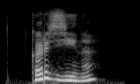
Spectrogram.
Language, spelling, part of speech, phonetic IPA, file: Russian, корзина, noun, [kɐrˈzʲinə], Ru-корзина.ogg
- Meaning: 1. basket (container) 2. wastebasket 3. hoop 4. (as described below)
